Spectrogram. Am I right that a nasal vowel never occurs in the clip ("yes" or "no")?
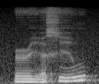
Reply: yes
